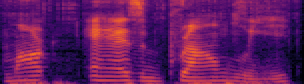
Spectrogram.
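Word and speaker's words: Marques Brownlee: YouTubers and cash grab Mark as brownley um that yes that's how you say his name I will not be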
